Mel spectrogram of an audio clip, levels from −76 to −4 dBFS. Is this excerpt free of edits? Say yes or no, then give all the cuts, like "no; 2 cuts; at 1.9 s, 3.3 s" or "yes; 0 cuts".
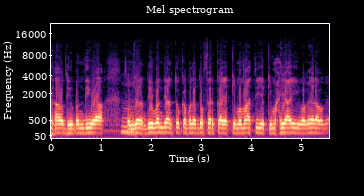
yes; 0 cuts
